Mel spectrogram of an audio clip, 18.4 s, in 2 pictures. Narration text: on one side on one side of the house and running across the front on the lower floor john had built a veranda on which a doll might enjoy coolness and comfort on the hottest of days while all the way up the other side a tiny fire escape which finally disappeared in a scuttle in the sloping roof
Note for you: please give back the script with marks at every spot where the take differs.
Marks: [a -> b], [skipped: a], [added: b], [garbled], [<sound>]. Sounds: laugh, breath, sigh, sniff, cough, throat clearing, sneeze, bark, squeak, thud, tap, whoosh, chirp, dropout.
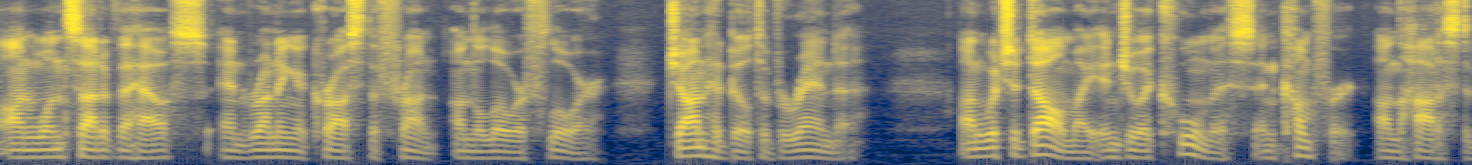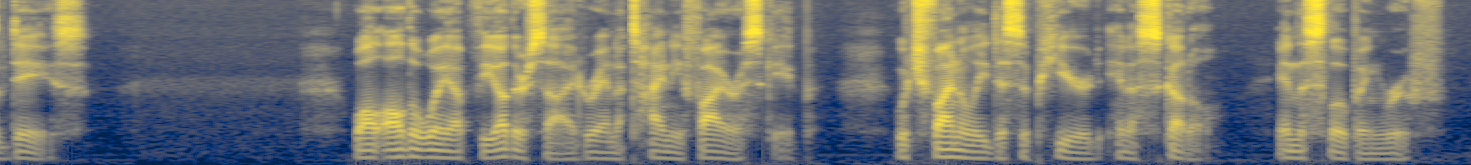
on one side [skipped: on one side] of the house and running across the front on the lower floor john had built a veranda on which a doll might enjoy coolness and comfort on the hottest of days while all the way up the other side [added: ran] a tiny fire escape which finally disappeared in a scuttle in the sloping roof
